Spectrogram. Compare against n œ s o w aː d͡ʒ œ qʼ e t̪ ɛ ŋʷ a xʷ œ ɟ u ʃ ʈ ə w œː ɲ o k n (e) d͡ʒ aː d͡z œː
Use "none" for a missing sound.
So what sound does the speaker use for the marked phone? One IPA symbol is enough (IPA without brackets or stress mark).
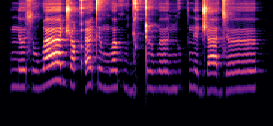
ɛ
